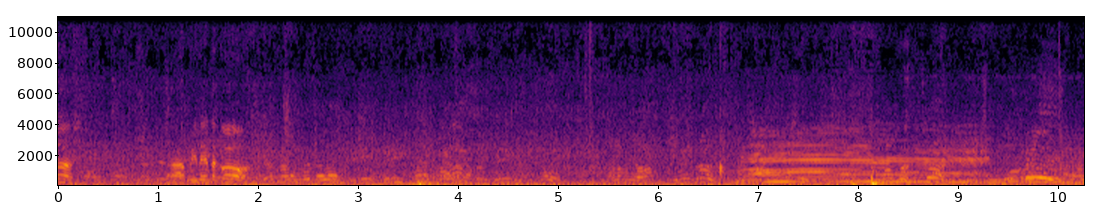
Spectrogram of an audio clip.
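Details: Cows coming down off a truck, lowing repeatedly: short, choppy moos early on, then a long, loud, sustained bellow near the end, against vehicle hum and background voices.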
